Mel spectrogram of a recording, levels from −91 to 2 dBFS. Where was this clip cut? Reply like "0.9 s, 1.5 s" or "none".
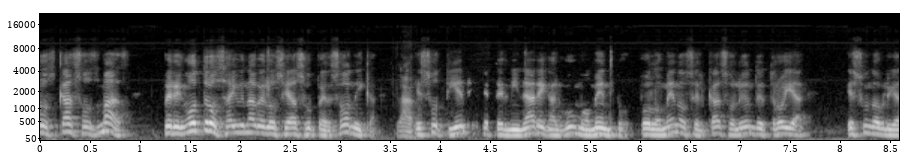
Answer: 5.9 s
